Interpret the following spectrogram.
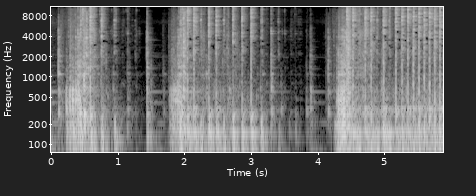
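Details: Maytag Model 72 single-cylinder engine, first start after full rebuild with new rings, oil on spark plugs, fuel setting adjusted: rapid sharp popping in spurts with drop-outs, then picking up and running steadily.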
